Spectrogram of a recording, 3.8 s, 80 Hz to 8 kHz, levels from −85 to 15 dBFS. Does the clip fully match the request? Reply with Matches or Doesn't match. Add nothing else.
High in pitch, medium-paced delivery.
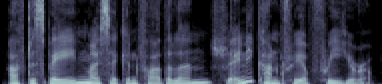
Matches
